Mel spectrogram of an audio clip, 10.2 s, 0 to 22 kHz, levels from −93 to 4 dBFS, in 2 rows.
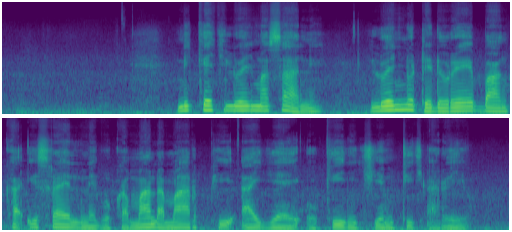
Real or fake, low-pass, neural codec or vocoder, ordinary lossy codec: fake; none; codec, 44.1 kHz, 7.8 kbps, Pupu-Codec; none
